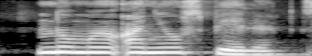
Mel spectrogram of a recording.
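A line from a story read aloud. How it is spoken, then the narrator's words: Calm. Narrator (Russian): спокойно произнесла Сандра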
